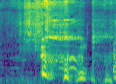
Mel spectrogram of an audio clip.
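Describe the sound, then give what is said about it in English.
A few raspy coughs come in quick succession, hoarse and voiced, after a brief quiet moment at the start. “Just cough.”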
